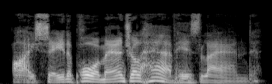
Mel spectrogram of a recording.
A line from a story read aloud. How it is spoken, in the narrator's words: he roared in a great voice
